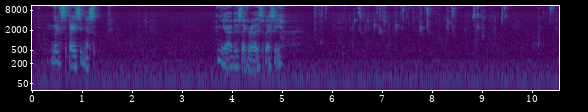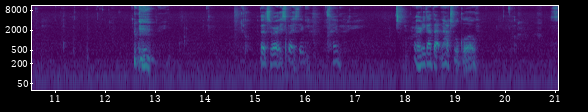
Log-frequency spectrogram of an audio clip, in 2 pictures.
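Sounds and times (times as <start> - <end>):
person chewing noodles: 5.6 - 12.5
cough or throat clearing: 12.6 - 13.2.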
